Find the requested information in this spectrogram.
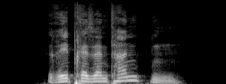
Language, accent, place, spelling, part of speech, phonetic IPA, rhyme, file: German, Germany, Berlin, Repräsentanten, noun, [ʁepʁɛzɛnˈtantn̩], -antn̩, De-Repräsentanten.ogg
- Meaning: plural of Repräsentant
